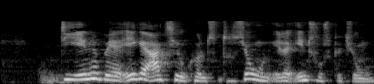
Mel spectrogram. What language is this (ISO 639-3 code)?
dan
